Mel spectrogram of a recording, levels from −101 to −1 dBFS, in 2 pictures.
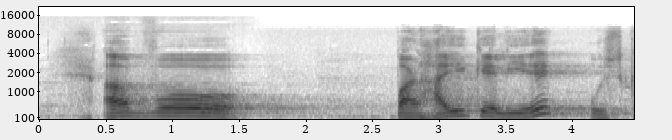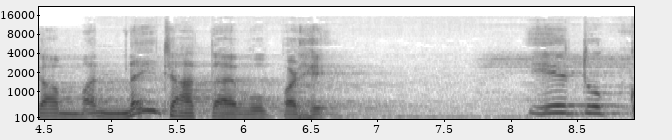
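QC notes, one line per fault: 1.52–4.93 s, digital radio blending to analogue: the receiver lost the digital stream and cross-faded over about 0.2 s to the station's FM broadcast, then returned. During that stretch a hiss sits far below the signal and the level drops by about 1 dB.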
